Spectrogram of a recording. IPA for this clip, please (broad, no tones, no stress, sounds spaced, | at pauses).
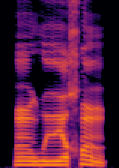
õ w ʉ y̯ χ ũ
